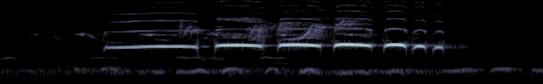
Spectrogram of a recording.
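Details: A Diederik cuckoo whistles a single drawn-out note followed by a run of bright repeated notes that shorten and speed up toward the end, over quiet low twittering.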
